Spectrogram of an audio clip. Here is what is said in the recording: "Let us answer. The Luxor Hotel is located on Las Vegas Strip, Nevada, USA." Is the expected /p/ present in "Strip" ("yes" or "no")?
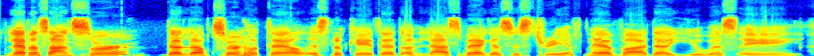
no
